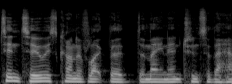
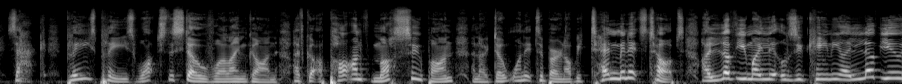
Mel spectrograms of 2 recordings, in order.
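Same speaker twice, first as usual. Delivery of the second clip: lightly voiced doting mother, higher on the endearments; doting mum; 6 semitones higher, 4 dB louder than usual. Mum fussing over her child before leaving, doting. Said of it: "she turns to you and says".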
